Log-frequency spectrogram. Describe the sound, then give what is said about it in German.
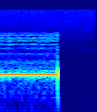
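A telephone ring tone sounds once as a call goes through: a single steady, pitched beep lasting under a second, then silence. “Wir klingeln mal durch.”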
